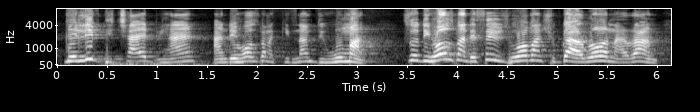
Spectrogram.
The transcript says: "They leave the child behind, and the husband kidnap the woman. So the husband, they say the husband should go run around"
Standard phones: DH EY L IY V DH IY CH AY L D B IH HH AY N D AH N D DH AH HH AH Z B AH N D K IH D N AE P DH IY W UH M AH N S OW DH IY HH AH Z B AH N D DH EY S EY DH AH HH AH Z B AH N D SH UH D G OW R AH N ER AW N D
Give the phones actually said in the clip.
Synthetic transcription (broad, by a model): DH EY L IY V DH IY CH AY L D B IH HH AY N D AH N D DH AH HH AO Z B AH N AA K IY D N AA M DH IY W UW M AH N S OW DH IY HH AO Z B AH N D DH EY S EY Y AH HH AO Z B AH N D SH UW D G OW R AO N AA AW N D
